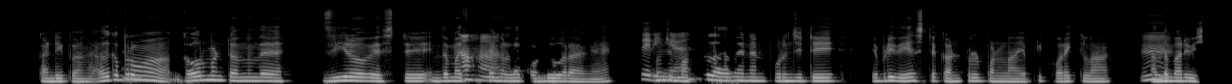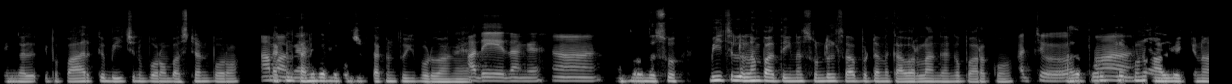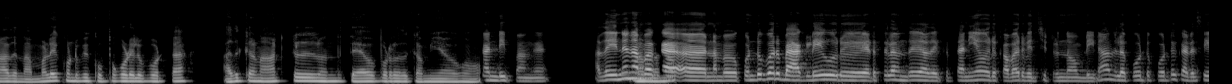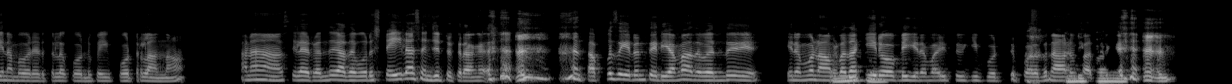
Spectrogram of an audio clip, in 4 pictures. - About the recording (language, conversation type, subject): Tamil, podcast, குப்பையைச் சரியாக அகற்றி மறுசுழற்சி செய்வது எப்படி?
- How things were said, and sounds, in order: in English: "ஸீரோ வேஸ்ட்"; other background noise; chuckle; laughing while speaking: "தப்பு செய்றோம்னு தெரியாம, அத வந்து … போறது நானும் பார்த்துருக்கேன்"; chuckle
